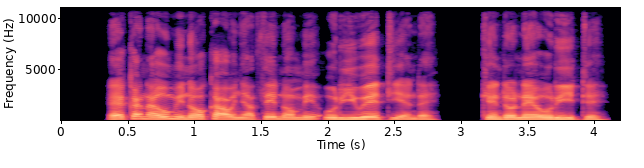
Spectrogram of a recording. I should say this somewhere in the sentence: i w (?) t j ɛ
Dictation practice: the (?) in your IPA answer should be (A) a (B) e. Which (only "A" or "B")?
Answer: B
